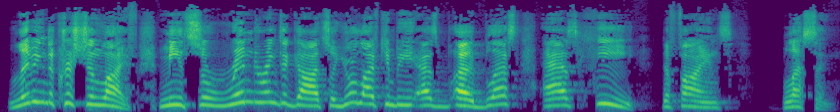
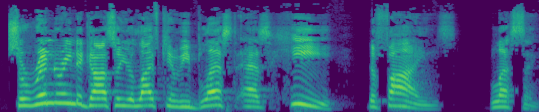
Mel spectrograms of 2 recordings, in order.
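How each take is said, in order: First: Louder, stressed retake of the soul tattoo; slow emphatic repeat. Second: Said in the usual way. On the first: Shown as a demonstration. Pastor repeating the key sentence to his church, slow and emphatic. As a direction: lean into every word the second time. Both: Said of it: "Let me say that again".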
